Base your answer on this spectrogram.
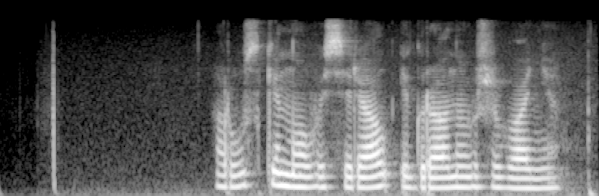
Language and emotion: Russian, neutral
